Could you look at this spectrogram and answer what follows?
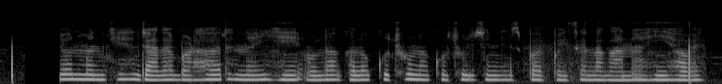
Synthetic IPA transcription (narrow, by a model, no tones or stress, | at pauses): d͡ʒoːnmɐnkʰed͡ʒjaːd̪abɐɽəɾnɐĩɦɛ̃ʔoːlaɡʱɐlokʊt͡ʃʰũnakʊt͡ʃʰud͡ʒɪnɪspɐɾpɐɪsalɐɡaːnaɦiɦɐʋeː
